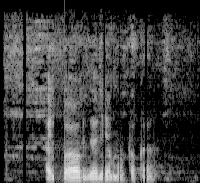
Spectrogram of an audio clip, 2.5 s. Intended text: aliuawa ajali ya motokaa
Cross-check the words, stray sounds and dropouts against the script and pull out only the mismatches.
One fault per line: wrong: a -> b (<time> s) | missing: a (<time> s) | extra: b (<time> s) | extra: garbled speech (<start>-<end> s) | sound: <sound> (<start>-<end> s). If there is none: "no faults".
sound: dropout (0.7-0.8 s)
